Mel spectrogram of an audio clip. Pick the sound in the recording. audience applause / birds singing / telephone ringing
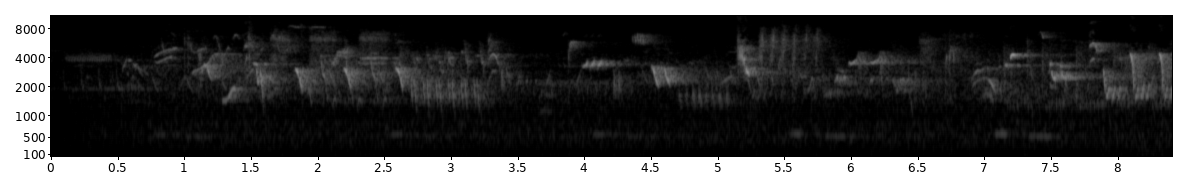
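birds singing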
